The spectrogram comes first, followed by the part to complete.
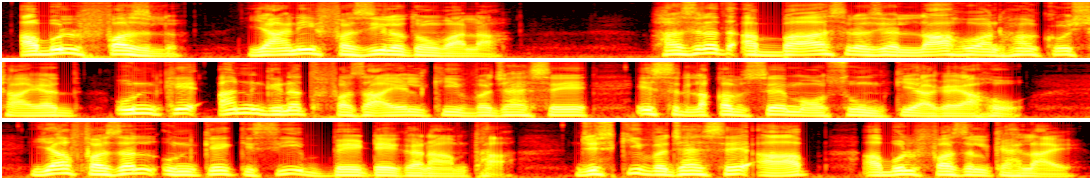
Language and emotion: Urdu, neutral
